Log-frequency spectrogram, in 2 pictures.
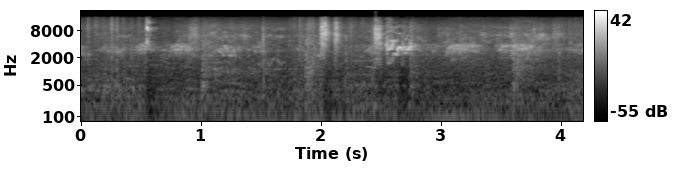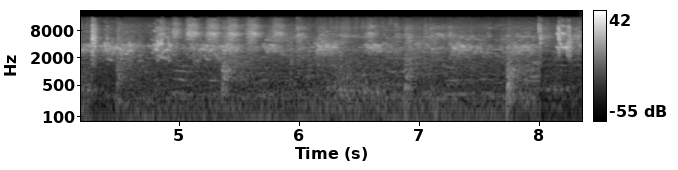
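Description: Budgerigars chatter in quick, high chirps and scratchy warbles, with bursts of wing flutter.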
